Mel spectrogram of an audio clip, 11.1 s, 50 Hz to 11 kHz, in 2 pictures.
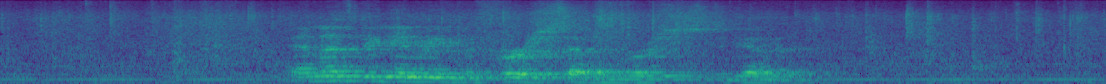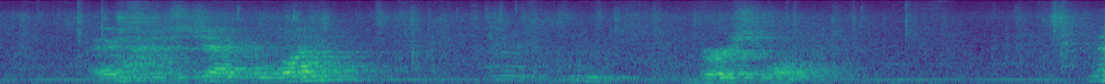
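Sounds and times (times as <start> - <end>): paper pages rustling: 0.0 - 11.0
steady low hum: 0.0 - 11.0.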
